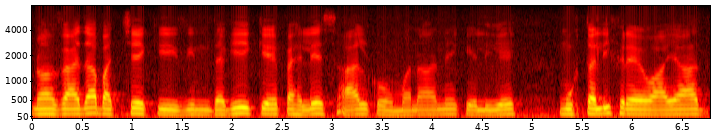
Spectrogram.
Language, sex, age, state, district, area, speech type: Urdu, male, 18-30, Maharashtra, Nashik, urban, spontaneous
